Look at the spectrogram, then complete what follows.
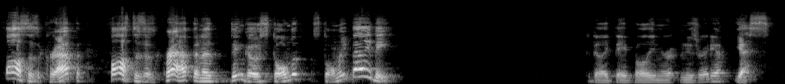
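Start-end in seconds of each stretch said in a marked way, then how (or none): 0.0-4.0 higher, louder mock Aussie wail; Australian accent. Streamer riffing on Australia, hammed-up Australian accent shouting the dingo line. Dingo stole my baby quote.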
